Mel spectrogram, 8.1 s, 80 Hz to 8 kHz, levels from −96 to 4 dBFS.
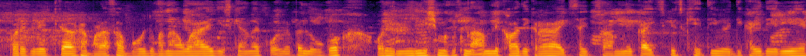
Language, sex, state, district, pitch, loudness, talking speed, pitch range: Hindi, male, Bihar, Madhepura, 115 Hz, -19 LUFS, 185 wpm, 110-120 Hz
